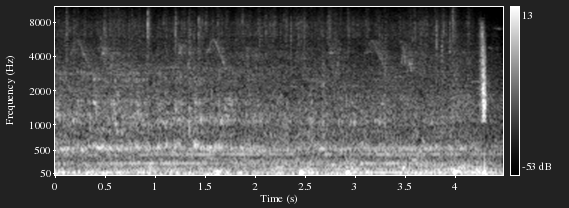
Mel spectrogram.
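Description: Outdoor ambience: scattered faint bird chirps over a steady low rumble, with a few short clicks.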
